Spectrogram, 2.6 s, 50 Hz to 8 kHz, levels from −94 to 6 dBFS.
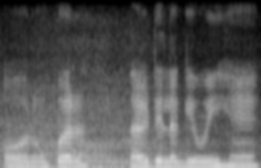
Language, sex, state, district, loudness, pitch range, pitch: Hindi, female, Rajasthan, Barmer, -15 LUFS, 205-220 Hz, 215 Hz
